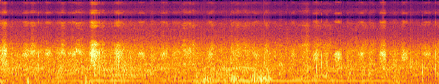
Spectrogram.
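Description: A horse walking on a grass verge, heard from the saddle: a steady run of soft, irregular clicks and scuffs from its steps and tack, a few each second, with one louder knock about two seconds in.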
